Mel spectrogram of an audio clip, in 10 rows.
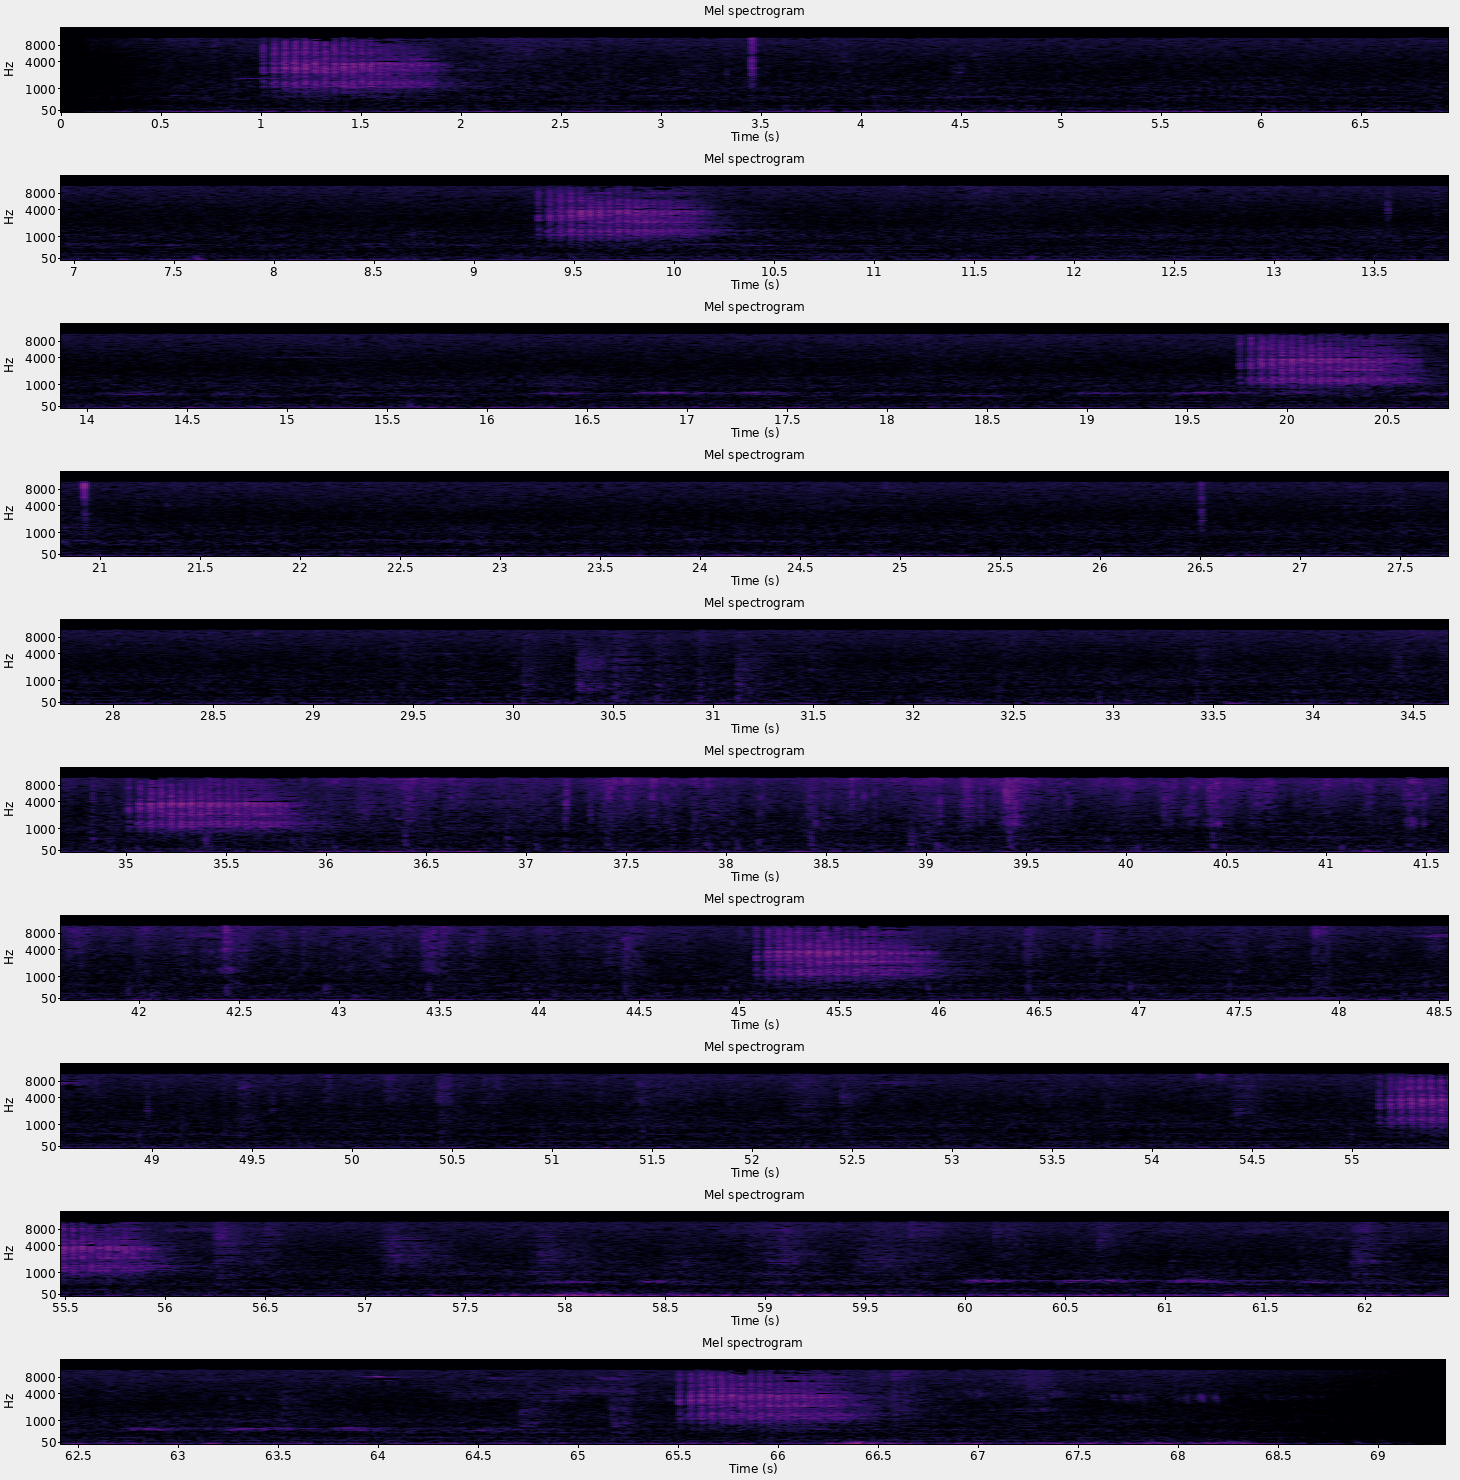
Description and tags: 120129 woodpecker hammering on antenna
Woodpecker in our neighbourhood marking his territory. This one found out that hammering on those old fashioned roof antenna is much louder therefore more effective than using dry brunches. Zoom H4n
animal-behaviour, hammering, morse, signal, territory-marking, woodpecker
